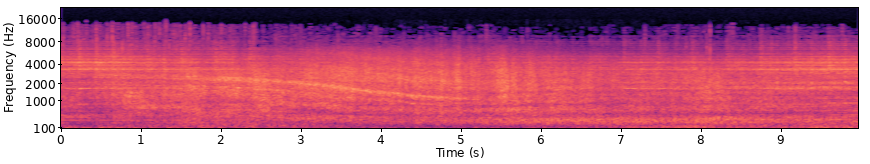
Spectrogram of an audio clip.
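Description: Jet noise of a formation of four Sukhoi Su-35S fighters flying past. A high engine whine falls steadily in pitch from about two to five seconds in as the formation passes, and the deep rumble grows louder toward the end.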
